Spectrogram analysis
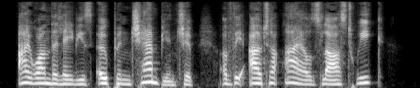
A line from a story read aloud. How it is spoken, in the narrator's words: said the princess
